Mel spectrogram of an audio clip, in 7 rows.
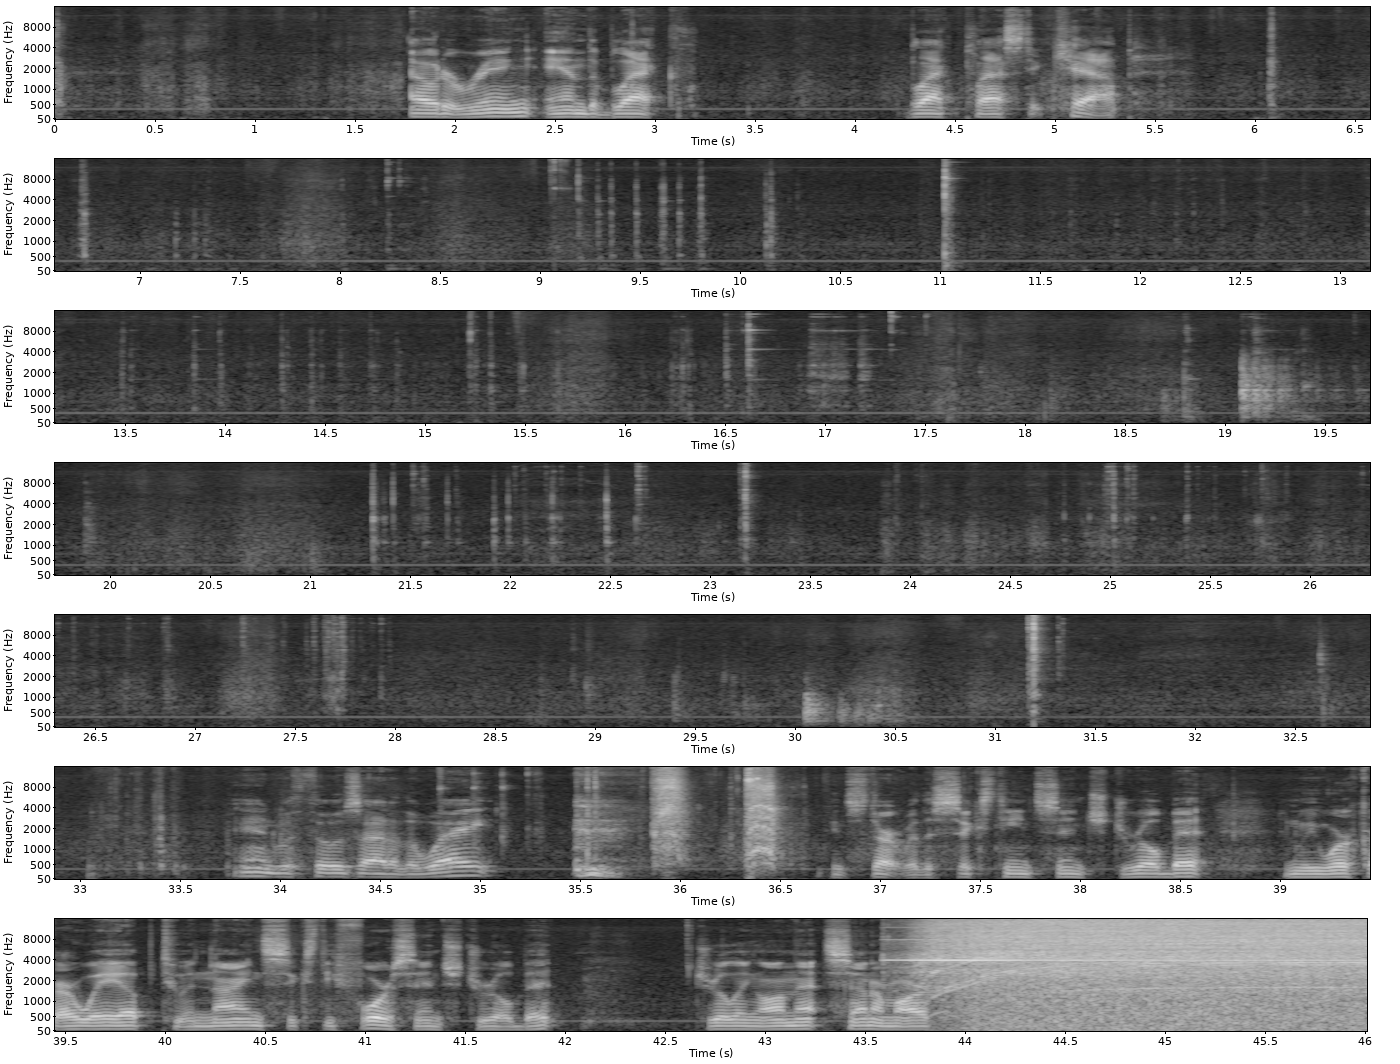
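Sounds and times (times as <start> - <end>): faint steady hum: 0.0 - 46.0
small clicks and taps of parts: 9.0 - 10.4, 13.1 - 15.6, 21.3 - 23.3, 23.9 - 28.0, 31.2 - 31.4.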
